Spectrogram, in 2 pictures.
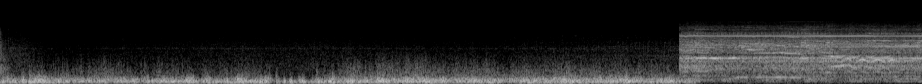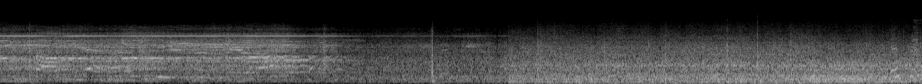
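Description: A low rumble, then after a cut about seven seconds in, the sound of a car driving: a steady high whine over mixed mid-range noise, and from about fourteen seconds a steady hiss of tyres on a wet road.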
